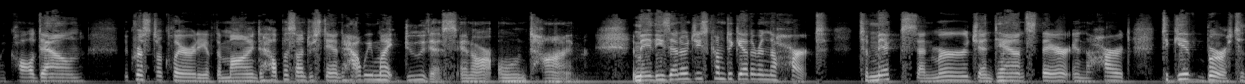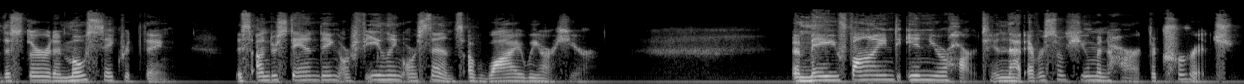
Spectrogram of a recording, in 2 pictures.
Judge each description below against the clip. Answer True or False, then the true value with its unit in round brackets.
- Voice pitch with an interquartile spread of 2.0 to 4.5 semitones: False (5.1 semitones)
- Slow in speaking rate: False (185 wpm)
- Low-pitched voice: False (165 Hz)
